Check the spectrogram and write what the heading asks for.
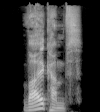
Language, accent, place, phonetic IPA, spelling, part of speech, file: German, Germany, Berlin, [ˈvaːlˌkamp͡fs], Wahlkampfs, noun, De-Wahlkampfs.ogg
- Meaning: genitive singular of Wahlkampf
